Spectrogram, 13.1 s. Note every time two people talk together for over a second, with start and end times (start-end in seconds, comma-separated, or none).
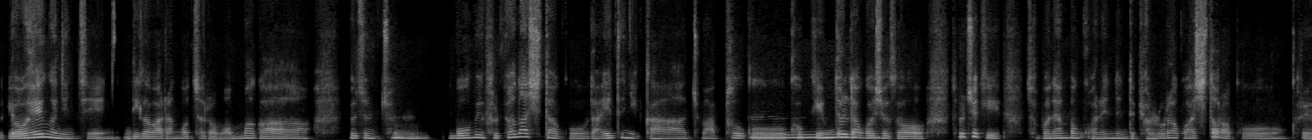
7.5-8.9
